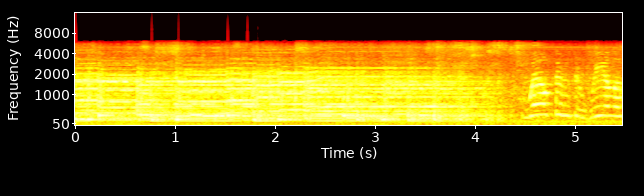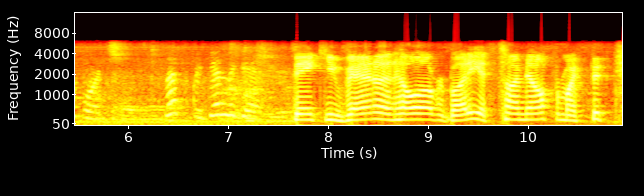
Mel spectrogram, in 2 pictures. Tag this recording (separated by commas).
Speech, Music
